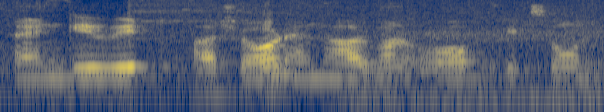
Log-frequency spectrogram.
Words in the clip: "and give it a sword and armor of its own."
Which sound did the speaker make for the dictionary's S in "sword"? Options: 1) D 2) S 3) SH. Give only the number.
3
